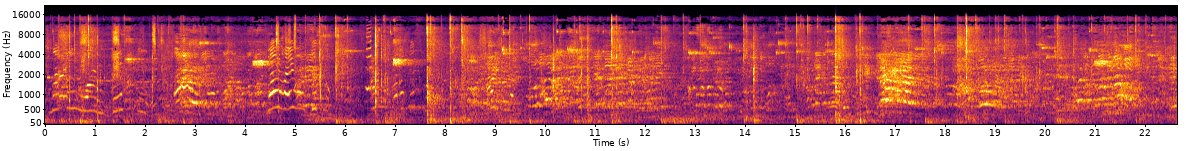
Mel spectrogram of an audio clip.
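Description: Players call out and shout to each other in a large echoing hall.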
